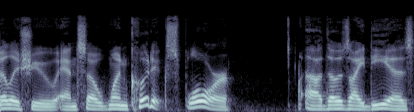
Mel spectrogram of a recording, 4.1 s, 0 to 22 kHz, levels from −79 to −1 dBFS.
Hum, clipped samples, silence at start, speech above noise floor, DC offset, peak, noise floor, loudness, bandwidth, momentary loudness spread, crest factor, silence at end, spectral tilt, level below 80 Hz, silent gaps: none; under 0.1%; 0 s; 39 dB; under 0.1%; -6 dBFS; -56 dBFS; -19 LUFS; 12.5 kHz; 6 LU; 14 dB; 0 s; -6 dB/octave; -54 dBFS; none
